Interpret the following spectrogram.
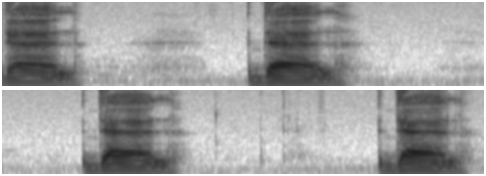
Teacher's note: the tip of the tongue is touching the upper front teeth. And you say dal, dal, dal, dal.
